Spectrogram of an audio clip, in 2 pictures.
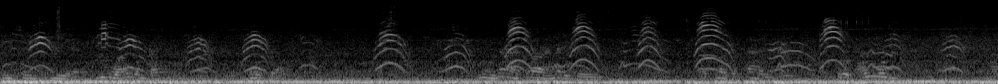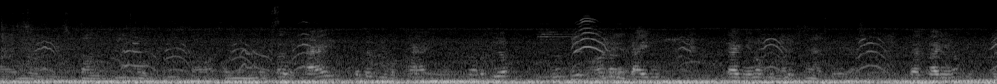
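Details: Abandoned kittens, said to be among the smallest, mewing over and over in high, arching cries, often several close together, above a steady low engine-like rumble.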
